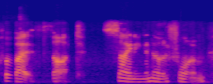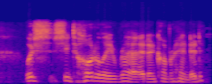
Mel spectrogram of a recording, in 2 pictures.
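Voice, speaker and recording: A man's voice: medium pitch, fairly even intonation, slow, fairly bright tone, dry recording, muffled recording. A man reading scripted story narration, as the narrator of an amateur audio drama.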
